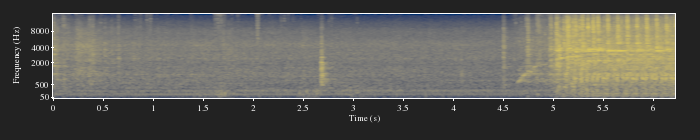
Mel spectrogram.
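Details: Coleman Powermate 6250 generator with a Subaru engine, rated 3600 rpm, with a temporary fuel tank and previously reading 156 V at 68 Hz: a quiet, low hum, then the engine catches and races to a loud, high-pitched run, well above governed speed. Governor adjustment is in progress.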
